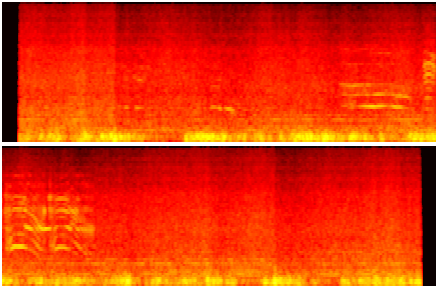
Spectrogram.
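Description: Rumbling noise on a film set's live sound, with a raised voice shouting out briefly about five seconds in.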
